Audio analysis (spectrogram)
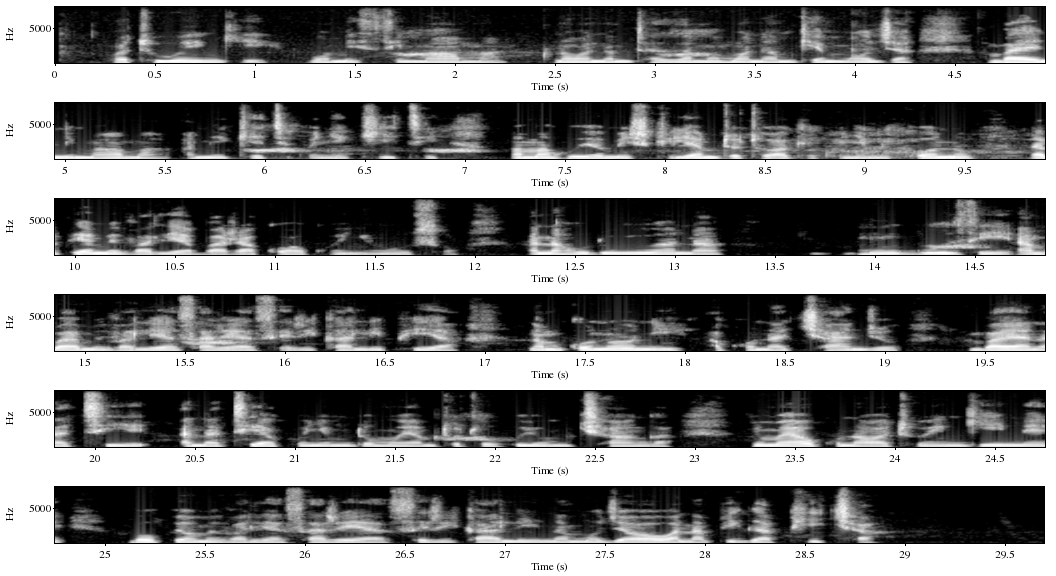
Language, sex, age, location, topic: Swahili, female, 18-24, Kisumu, health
